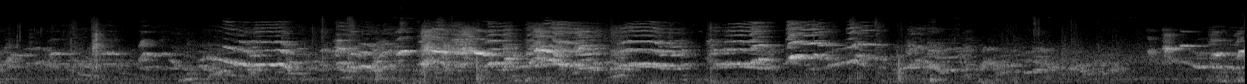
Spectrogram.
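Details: Male mixed-breed puppy whining almost without pause: strings of high, quavering, rising and falling whimpers, a few near-howls and sharp yelps. The cries come in quick runs across the whole stretch.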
